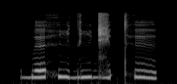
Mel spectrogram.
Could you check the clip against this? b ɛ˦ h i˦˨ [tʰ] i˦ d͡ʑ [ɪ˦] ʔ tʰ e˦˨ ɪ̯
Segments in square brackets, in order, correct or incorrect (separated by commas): incorrect, correct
